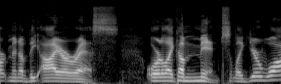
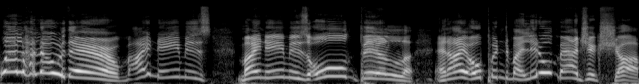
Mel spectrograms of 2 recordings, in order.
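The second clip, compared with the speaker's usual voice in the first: put-on very high, swooping, slow sing-song kindly old man voice; 11 semitones higher than usual. Playing a guy behind a magic shop counter greeting players: kindly old shopkeeper voice. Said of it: "a kindly old, you know, guy behind the counter and he's just like".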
